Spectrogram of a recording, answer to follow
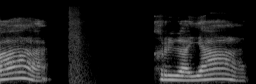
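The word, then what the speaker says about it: เครือญาติ: ใช่ ไหม คะ อ่า คำ แรก อ่าน ว่า เครือ ญาติ เครือ ญาติ เครือ ญาติ นี้ เป็น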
